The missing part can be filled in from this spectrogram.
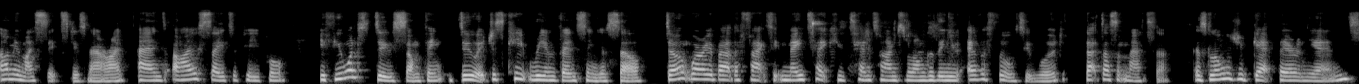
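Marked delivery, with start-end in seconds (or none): none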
